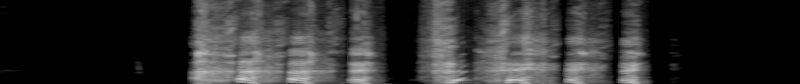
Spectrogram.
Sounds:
Laughter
